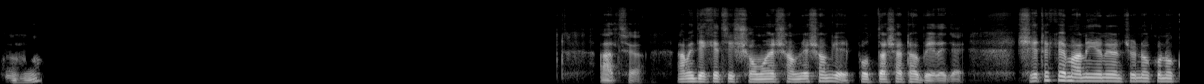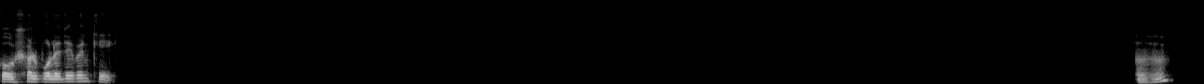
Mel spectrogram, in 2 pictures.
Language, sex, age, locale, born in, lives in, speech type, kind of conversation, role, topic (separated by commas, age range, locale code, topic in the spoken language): Bengali, male, 40-44, bn-BD, Bangladesh, Finland, read, expert-assistant, asker, বন্ধুত্বে সীমারেখার বিষয়টি নিয়ে অনেকের মধ্যে বিভ্রান্তি দেখা যায়—কোনটা বন্ধুত্ব, আর কখন সেটা অন্য কিছুতে রূপ নেয়? এই বিভ্রান্তি কাটানোর উপায় কী?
